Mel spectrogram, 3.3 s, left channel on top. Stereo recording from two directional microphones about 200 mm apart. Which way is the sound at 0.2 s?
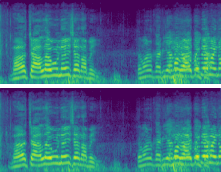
25° left (ahead or behind).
